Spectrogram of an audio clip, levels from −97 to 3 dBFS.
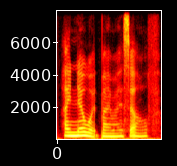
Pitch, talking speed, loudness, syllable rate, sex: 205 Hz, 215 wpm, -14 LUFS, 5.0 syllables/s, female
